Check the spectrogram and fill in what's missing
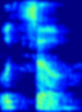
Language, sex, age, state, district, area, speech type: Goan Konkani, male, 30-45, Goa, Murmgao, rural, spontaneous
